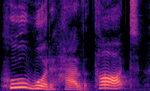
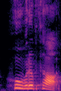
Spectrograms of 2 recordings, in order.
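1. Cümle yavaş söyleniyor, kelimeler birbirinden ayrı. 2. Cümle orta bir hızda söyleniyor.

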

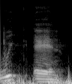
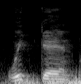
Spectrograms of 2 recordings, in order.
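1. Hai phần được đọc tách riêng. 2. Hai phần nối liền với nhau một cách trơn tru. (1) "chứ không phải weekend" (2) "Tức là cái âm này nó dính với nhau"

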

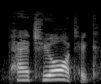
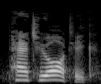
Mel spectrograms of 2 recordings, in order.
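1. 这是用英式口音说的。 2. 这是用英式口音说的。

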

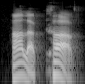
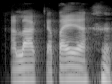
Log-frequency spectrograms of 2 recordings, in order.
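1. 'carte' được đọc là một âm tiết. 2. 'carte' được đọc là hai âm tiết. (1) "Cái từ này bạn đọc là à la carte" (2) "đừng đọc như vậy ha"

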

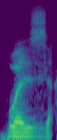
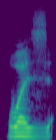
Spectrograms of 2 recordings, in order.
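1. Từ này kết thúc bằng âm z rõ ràng. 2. Từ này kết thúc bằng âm z rõ ràng.

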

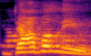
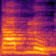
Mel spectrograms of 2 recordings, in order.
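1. অক্ষরের নামটি পুরোটা 'double you' হিসেবে বলা হয়। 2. অক্ষরের নামটি ছোট করে 'dubloo' হিসেবে বলা হয়। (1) "ডাবল ইউ, not ডাব্লু" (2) "not ডাব্লু"

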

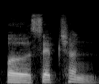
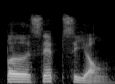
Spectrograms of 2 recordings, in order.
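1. ออกเสียงตามเสียงและการเน้นเสียงแบบอังกฤษ 2. ออกเสียงตามเสียงและการเน้นเสียงแบบฝรั่งเศส (1) "อังกฤษอ่านว่า" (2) "ฝรั่งเศสอ่านว่า"

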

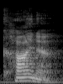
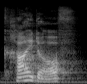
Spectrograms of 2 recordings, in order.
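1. กลืนรวมเป็นคำเดียวที่ออกเสียงย่อ 2. พูดเป็นสองคำเต็มแยกกัน (1) "หรือ" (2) "พูดอาจออกเสียงเป็น"

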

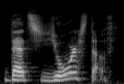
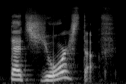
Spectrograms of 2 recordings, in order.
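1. 강세는 your 단어에 옵니다. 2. 강세는 your 단어에 옵니다.

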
